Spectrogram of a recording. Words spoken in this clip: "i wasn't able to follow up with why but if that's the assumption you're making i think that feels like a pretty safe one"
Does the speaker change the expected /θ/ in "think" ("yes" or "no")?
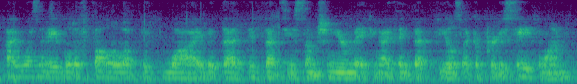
no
